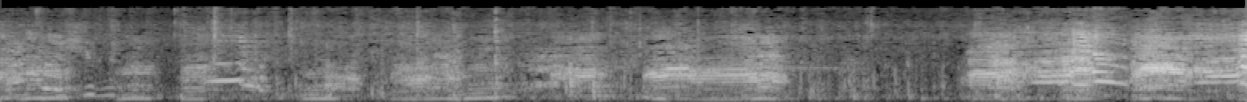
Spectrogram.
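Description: Domestic geese honking repeatedly in a mixed poultry flock, a run of short nasal calls that grows louder near the end.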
